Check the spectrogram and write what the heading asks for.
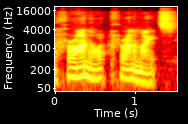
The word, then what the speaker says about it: Hieronymites: Jerome, the Hieronymites are the Hieronymites, like Jerome, if you pronounce it with a Y sound, like the Spanish would for Jerome.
